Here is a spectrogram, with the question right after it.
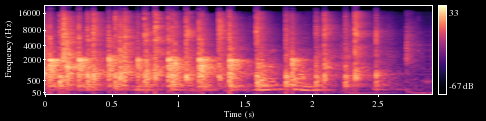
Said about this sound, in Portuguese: Então, salva de palmas.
